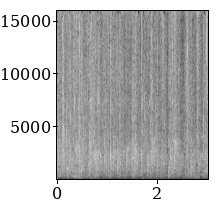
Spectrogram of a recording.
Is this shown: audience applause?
yes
